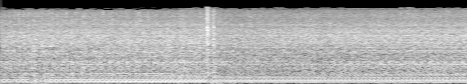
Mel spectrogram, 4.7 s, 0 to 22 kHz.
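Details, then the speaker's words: Jeep cold start on a snowy morning: fires on the first crank and settles straight into an even, steady low idle with no misses or knocks. Healthy cold start, left to warm up. "holy freaking crap that started just like it was 900° out here that's awesome we'll let that choots away for a minute or two"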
